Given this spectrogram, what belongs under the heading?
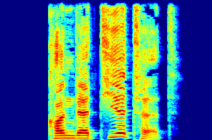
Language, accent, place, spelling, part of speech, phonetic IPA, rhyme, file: German, Germany, Berlin, konvertiertet, verb, [kɔnvɛʁˈtiːɐ̯tət], -iːɐ̯tət, De-konvertiertet.ogg
- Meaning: inflection of konvertieren: 1. second-person plural preterite 2. second-person plural subjunctive II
